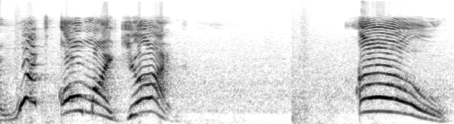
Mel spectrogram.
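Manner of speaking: high, loud gasp of disbelief, slowed right down; can't believe what he just saw; jaw-dropped yell of shock; stunned commentator. Acted.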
